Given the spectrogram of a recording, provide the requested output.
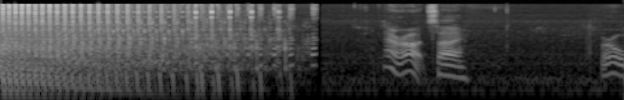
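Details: Australian-built Rover four-stroke mower after governor spring straightened: even, crisp firing pulses slowing and fading over about three seconds as it's shut off; engine runs cleanly.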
